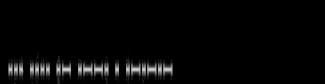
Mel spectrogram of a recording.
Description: Morse code, heard as a keyed tone, about 42 wpm, 700 Hz. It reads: SHAPE.
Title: Sentences from Top 1000 Words - Review Part 3 - 45wpm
